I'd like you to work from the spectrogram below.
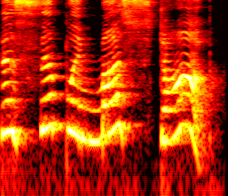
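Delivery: high, slow, emphatic shout; exasperated storybook shout; shouted demand. A narrator's reading. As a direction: call a halt, stretching each word. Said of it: "Then he sat up and shouted".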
